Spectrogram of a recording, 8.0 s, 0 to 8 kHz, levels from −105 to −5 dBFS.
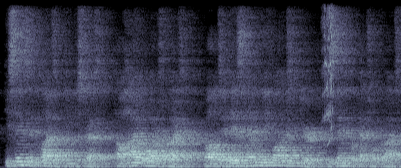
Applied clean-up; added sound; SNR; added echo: none; Cutlery, silverware; 19 dB; reverberation time 2.2 s.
